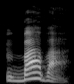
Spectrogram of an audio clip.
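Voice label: "BABA", Spanish, female; mekanta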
